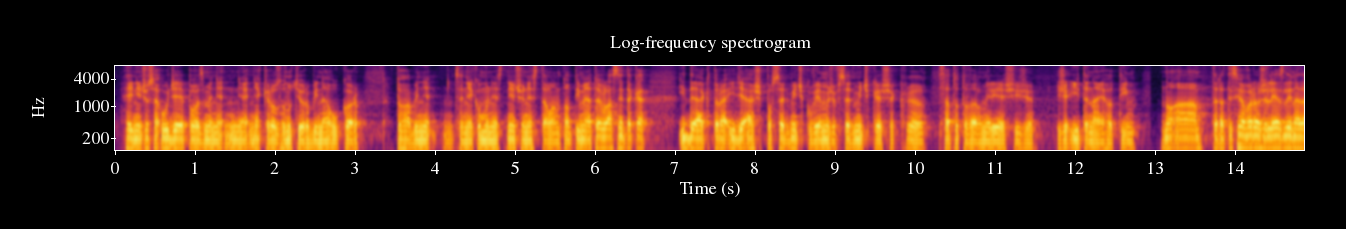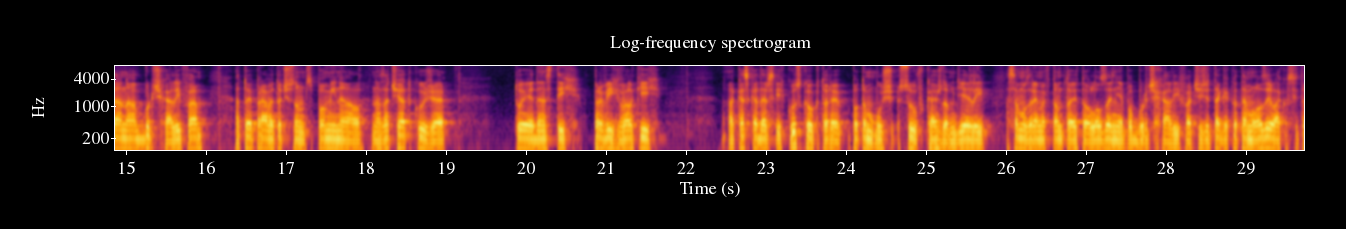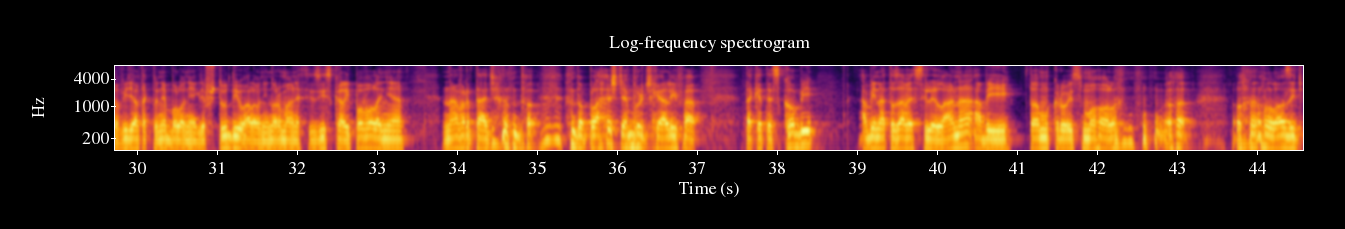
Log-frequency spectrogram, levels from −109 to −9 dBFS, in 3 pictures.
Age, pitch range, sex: 20-39, 95-110 Hz, male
